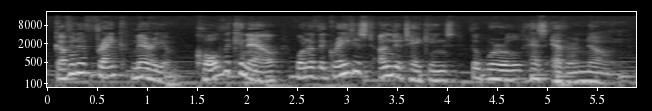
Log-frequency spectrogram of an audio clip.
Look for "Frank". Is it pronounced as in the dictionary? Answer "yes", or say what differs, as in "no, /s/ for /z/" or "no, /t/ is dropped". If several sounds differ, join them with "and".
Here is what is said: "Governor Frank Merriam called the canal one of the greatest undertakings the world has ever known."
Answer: yes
